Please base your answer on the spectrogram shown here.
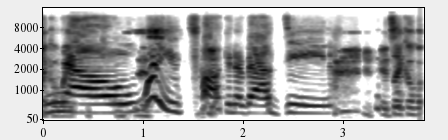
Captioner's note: laughs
